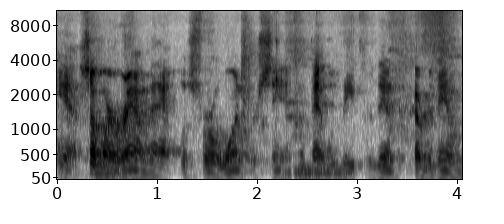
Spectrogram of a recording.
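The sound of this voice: A man talks at a fast pace with fairly low pitch. His intonation stays fairly even.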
